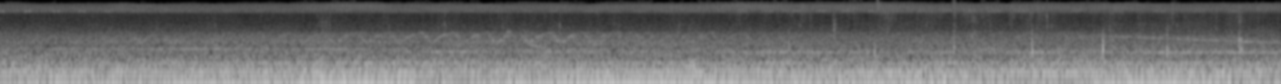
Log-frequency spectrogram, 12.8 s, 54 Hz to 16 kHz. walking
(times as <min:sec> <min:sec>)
0:06.6 0:12.8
